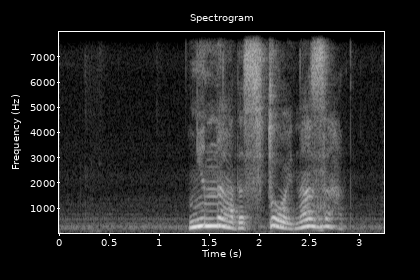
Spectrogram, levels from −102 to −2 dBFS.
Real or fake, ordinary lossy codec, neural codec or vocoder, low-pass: real; none; none; none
